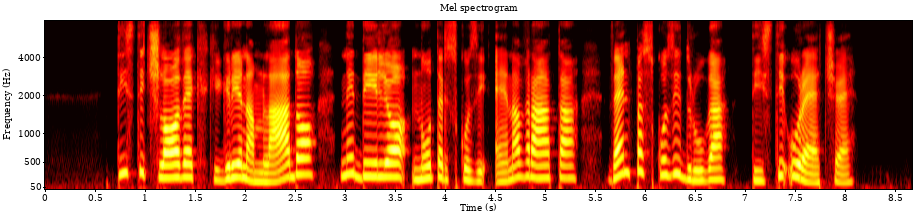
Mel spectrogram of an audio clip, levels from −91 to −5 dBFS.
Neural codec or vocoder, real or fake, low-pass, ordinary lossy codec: codec, 16 kHz, 4 kbps, X-Codec, HuBERT features, trained on LibriSpeech; fake; none; none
